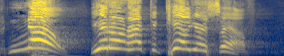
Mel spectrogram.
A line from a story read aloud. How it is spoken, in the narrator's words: I screamed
